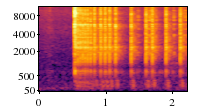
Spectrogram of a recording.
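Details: Supercharged postie bike with a newly fitted fuel pump for the nitrous setup: fast ticking at switch-on slows to sharp separate clicks a few times a second as the pump fills; normal priming.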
